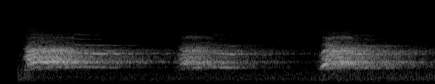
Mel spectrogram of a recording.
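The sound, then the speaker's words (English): Three harsh, drawn-out fox screeches ring out one after another, each starting abruptly and tailing off over about a second, with no voices. “It's normally like a vixen shouting for sex, isn't it? Pretty much. Here's the sound of a fox.”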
